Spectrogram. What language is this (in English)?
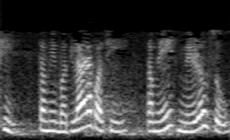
Gujarati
